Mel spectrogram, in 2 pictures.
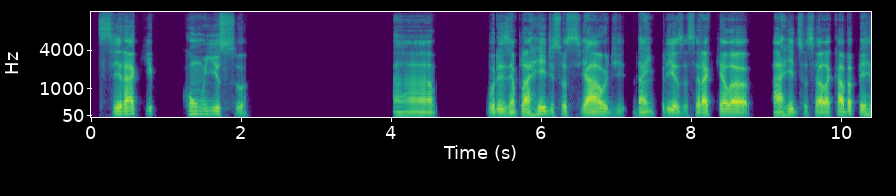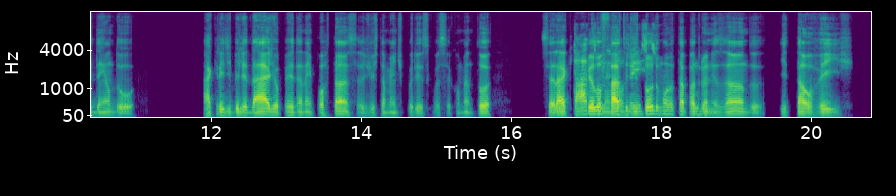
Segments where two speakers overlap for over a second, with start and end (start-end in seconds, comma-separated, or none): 16.6-17.8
